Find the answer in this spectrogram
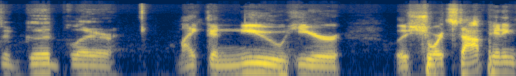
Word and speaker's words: Niu: for five got okay his last name is spelled NIU we're in Hawaii yeah I know but they say it's new well because that's the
